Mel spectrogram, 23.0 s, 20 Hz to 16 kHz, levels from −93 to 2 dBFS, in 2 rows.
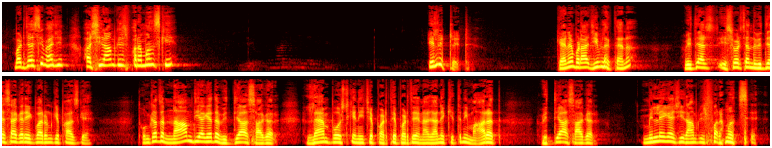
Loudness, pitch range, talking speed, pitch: -18 LUFS, 150-210 Hz, 115 wpm, 170 Hz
